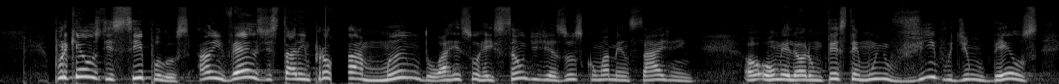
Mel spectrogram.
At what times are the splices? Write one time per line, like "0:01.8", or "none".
none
